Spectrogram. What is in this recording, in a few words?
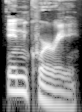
"inquiry", voice spelling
